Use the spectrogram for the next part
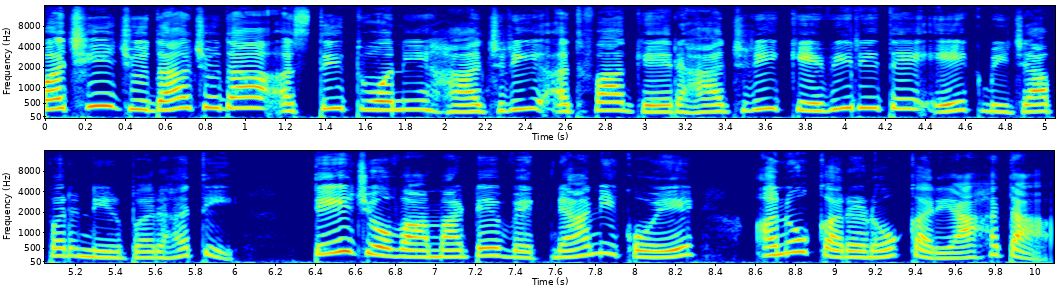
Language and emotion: Gujarati, neutral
